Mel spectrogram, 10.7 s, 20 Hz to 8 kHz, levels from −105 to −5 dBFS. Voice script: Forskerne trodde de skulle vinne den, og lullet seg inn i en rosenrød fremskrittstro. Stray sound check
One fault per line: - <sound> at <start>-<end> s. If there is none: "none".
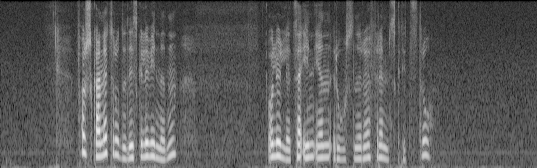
none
